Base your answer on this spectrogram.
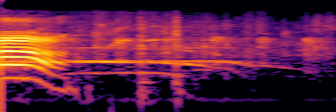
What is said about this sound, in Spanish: Dale un aplauso al Señor y un grito de gozo.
